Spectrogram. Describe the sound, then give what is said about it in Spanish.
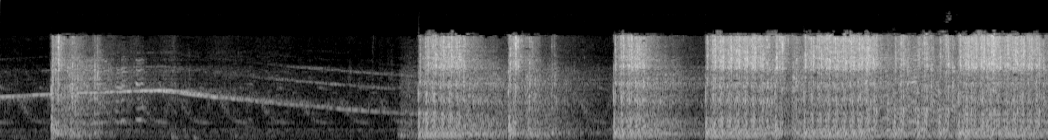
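Bursts of gunfire from the south: a short opening crack, then dense, rapid crackling volleys that turn into a near-continuous loud rattle, with a falling siren-like tone heard before the heavy firing starts. “Al tiro, al tiro, están tirando del sur.”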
